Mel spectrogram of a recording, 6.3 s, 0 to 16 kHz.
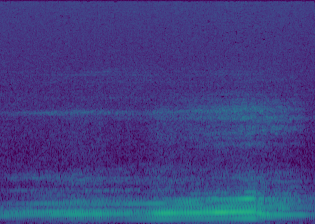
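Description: A TCL 30V 5G phone's startup sound playing through its speaker as it reboots: a low droning chime that swells, adds a higher note about three seconds in, and stops about five seconds in.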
